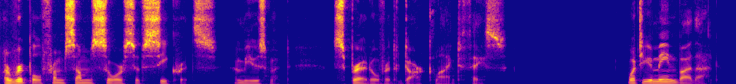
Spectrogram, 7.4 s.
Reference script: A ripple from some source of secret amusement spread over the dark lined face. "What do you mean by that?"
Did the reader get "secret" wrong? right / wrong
wrong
